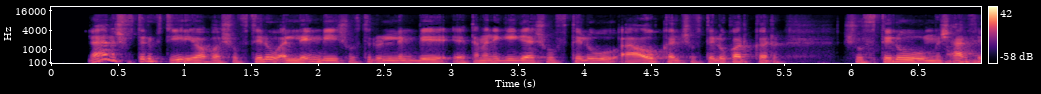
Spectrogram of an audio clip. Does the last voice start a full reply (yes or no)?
no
